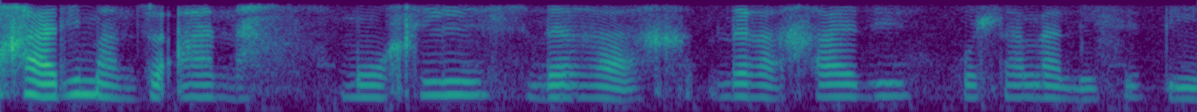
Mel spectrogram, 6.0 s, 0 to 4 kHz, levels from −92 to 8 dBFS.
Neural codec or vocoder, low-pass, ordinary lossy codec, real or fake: vocoder, 44.1 kHz, 80 mel bands, Vocos; 3.6 kHz; none; fake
